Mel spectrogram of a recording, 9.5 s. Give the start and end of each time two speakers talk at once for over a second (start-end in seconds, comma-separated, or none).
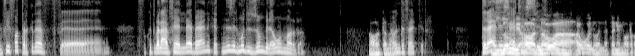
7.4-8.9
